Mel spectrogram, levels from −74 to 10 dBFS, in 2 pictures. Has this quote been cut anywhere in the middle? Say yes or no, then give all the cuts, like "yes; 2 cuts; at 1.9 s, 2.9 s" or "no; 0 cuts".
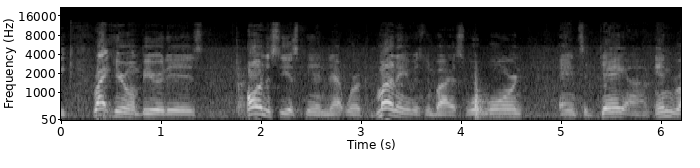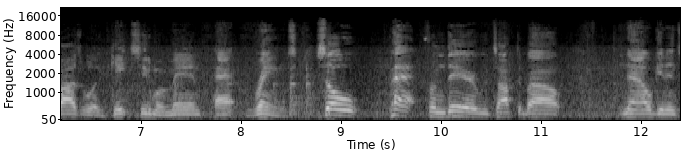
no; 0 cuts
